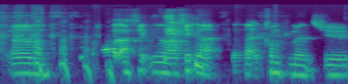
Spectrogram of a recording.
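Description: Somewhat breathy, a man speaks at a moderate pace. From Oxford, England. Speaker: professional footballer. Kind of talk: casual chat. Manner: laid-back.

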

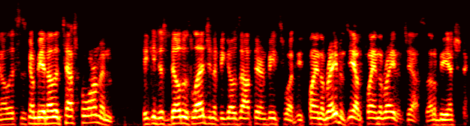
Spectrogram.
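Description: A very fast man with an American accent, fairly high in pitch, with ordinary pitch variation. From US South, Georgia (Marietta). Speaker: former NFL player and sports broadcaster. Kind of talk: casual chat.

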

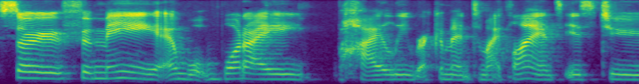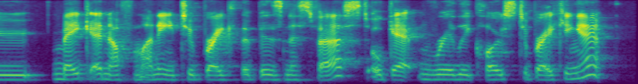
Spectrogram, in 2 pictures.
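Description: In an Australian accent, a woman with a fairly low pitch talks at a moderate pace with fairly even intonation and hardly any pauses. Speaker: e-commerce business coach. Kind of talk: casual interview chat.

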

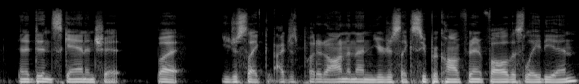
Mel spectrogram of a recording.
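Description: Speaking very fast in an Ontario accent, a man of medium pitch is heard in a very clean recording with a silent background and a dry, close sound with no echo. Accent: Canadian (Ontario). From Canada, Mississauga near Toronto. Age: 20s. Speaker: YouTube prankster. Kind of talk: casual chat. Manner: animated.

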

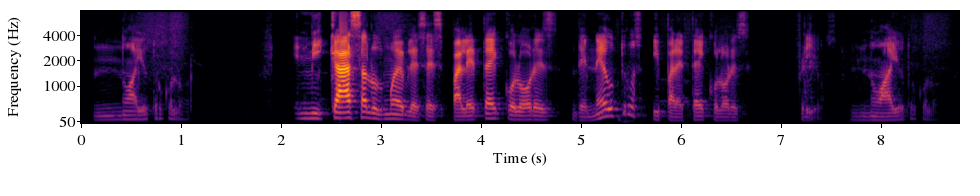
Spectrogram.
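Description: Speaking at a fairly slow pace, a man with a fairly low pitch and a bright, sharp tone shows big swings in loudness and ordinary pitch variation. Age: 50s. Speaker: entrepreneur and lighting designer. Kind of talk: casual interview chat.

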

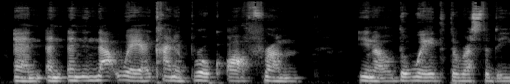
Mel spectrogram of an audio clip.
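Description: With a Midwestern accent, a woman speaks in a fairly low pitch with a bright, sharp tone. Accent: American Midwest. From Somalia, raised in Columbus, Ohio (US Midwest). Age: 30s. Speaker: writer and diversity consultant. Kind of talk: interview conversation. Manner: hesitant, many fillers.

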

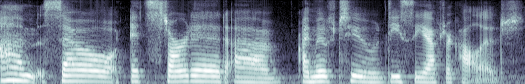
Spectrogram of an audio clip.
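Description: Delivery is very slow in an American accent. The intonation stays monotone and flat. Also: woman, fairly low pitch for a woman. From western Massachusetts. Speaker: food writer and dining editor. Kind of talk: interview. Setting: studio.

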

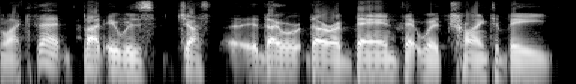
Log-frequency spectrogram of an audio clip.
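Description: A man with an Australian accent and a very deep, low pitch, dry and close with no echo. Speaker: podcast host. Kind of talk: casual chat. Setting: Skype call.

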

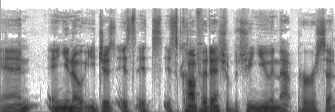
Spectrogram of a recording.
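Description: With an ordinary speaking voice, a man talks at a medium pitch and a fairly quick pace, using fairly even intonation. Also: very clean recording, silent background. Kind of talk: casual panel chat. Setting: studio.

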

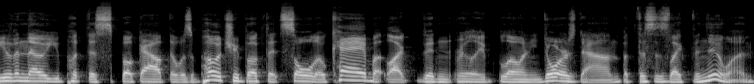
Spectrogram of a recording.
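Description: With a Southern Ohio accent, the speaker talks at a moderate pace with ordinary pitch variation on a very clean recording with a silent background and a dry, close sound with no echo. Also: man. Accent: Southern Ohio twang. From Southern Ohio, US. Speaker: author. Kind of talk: interview conversation.

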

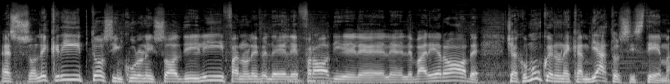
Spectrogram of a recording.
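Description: With music in the background, a man speaks at a fairly quick pace with lively intonation and very even loudness. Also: medium pitch for a man. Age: 50s. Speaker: radio host. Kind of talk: casual chat. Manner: animated.

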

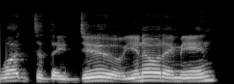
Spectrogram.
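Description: In an American accent, a man speaks with a dark, mellow tone, the sound dry and close with no echo. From Michigan. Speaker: vegan cookbook author and show host. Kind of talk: casual interview chat. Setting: remote call from home office.

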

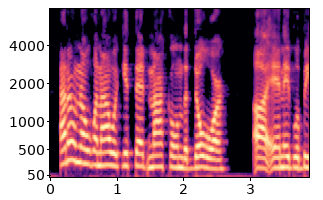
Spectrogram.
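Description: A plain, everyday voice carries ordinary pitch variation. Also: woman, quiet background. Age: 60s. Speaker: political scientist. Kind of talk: interview.

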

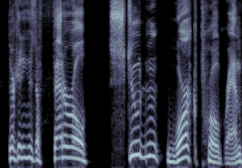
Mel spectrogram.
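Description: Lively intonation and an animated tone mark this man's high-pitched voice, delivered at a fairly slow pace. The recording is very clean, with a silent background and a dry, close sound with no echo. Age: 50s. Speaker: political commentator, podcast host. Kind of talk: casual chat.

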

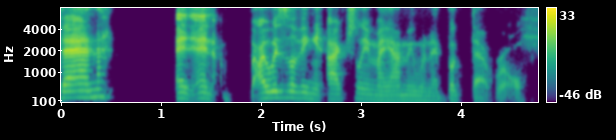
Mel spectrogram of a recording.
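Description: A woman's voice with lively intonation at a moderate pace, on a very clean recording with a silent background. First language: Spanish. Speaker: actor. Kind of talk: interview. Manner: animated; halting.

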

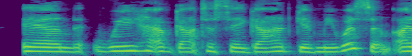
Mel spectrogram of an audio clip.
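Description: A plain, everyday voice from a woman, fairly low in pitch, with fairly even intonation and a fairly slow pace, against a quiet background. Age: 60s. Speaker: author and speaker on family life. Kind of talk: interview.

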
